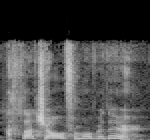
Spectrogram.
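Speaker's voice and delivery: very high, insistent Southern lady; Southern accent. Retold or imitated. Southern lady doubting Muslims are local, Southern accent. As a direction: mimic her high Southern twang. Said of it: "in a very Southern accent".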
